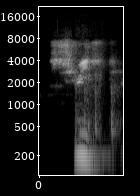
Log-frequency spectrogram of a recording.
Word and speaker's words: suis: And to be for I, it's pronounced suis.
